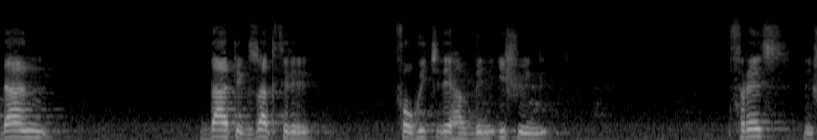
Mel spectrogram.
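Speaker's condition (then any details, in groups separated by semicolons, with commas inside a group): No condition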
